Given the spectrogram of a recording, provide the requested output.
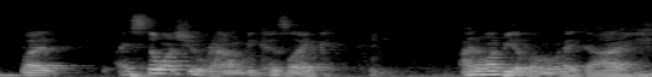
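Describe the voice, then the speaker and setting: At a fairly quick pace, a man speaks with very wide pitch swings, with audible room echo and noticeable background noise. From US, child of Chinese immigrants. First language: Chinese. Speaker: comedian. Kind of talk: stand-up. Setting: stage with audience. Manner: casual, lots of fillers.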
